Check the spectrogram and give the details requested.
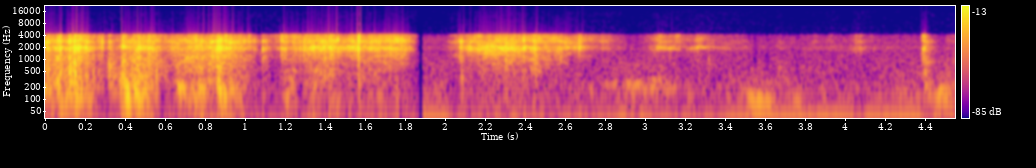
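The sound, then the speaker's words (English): A clean, unused sheet of paper is crumpled into a ball, with dense crackling and crinkling bursts for about two seconds, then a brief pause and softer scattered crinkles fading out. “Even if I toss it in the trash, I can unball it and write in it and still use it.”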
